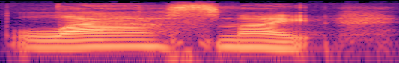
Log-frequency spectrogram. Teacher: even though last is one of the stressed words it does have a dropped sound there is no t the reason is because it's part of an ending st cluster · There is no T. The reason is because it's part of an ending ST cluster. The next word begins with a consonant.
